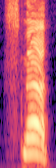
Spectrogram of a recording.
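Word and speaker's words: snake: एन ए सी के स्नैक एस एन ए के ई स्नेक ये देखो स्नैक और स्नेक दो अलग-अलग उच्चारण है जब डबल एकार आप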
